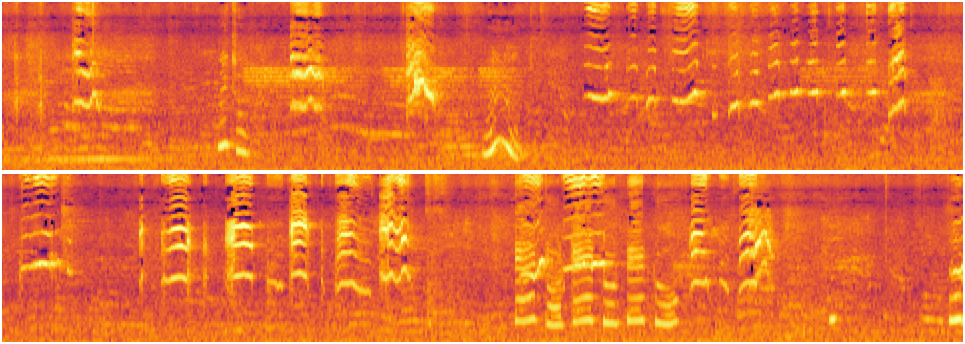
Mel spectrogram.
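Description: A cockatiel chirps and whistles close by in a quick run of short calls.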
